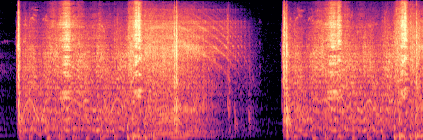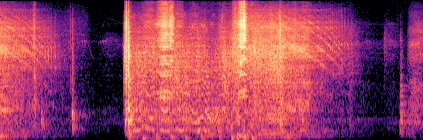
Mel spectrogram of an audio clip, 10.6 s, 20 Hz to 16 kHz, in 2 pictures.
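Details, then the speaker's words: 1959 Chevy Biscayne 6-cylinder, once locked up after about 20 years stored, day three on the old starter: three dragging, uneven cranking bursts of about three seconds each, never catching; slow crank, no start. Owner blames the weak starter and plans to charge the battery. "starter just isn't isn't helping me here at all I'll charge the battery a little bit and see if that'll help it"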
